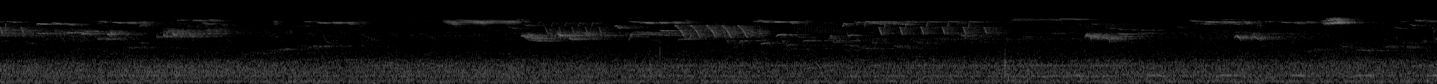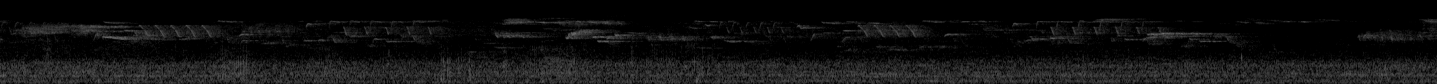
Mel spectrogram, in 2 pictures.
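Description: Birds chirping and trilling again and again, short high calls and quick trills of about a second each, over a steady background hum. A single sharp click sounds about halfway through.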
